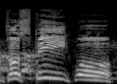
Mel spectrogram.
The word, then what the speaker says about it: cospicuo: Non c'era niente di cospicking in merito a ciò cospicuo, piuttosto, perché la Scrittura disse, non c'era bellezza perché lo desiderassimo.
